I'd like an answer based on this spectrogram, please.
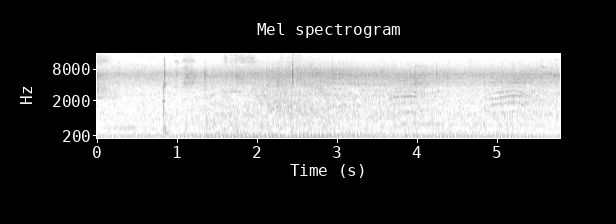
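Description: Faint outdoor ambience: a steady low hum, a single click about a second in, and a few faint chirps near the end.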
